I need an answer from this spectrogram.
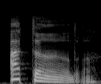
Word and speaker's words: atteindre: Atteindre. So remember when you combine this E-I-N together, you get the sound un.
